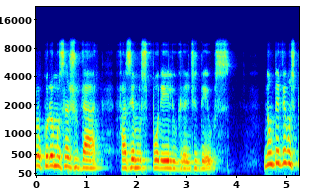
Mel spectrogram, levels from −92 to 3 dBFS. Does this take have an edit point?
no; 0 cuts

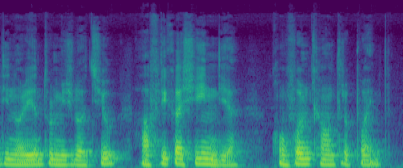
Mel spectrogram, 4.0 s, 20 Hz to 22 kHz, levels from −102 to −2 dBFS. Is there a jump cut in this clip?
yes; 2 cuts; at 1.3 s, 3.1 s

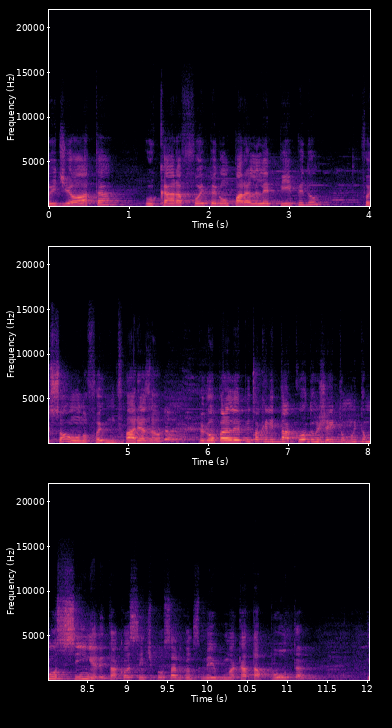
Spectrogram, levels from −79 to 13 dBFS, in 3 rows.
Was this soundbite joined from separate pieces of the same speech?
yes; 2 cuts; at 1.1 s, 6.6 s

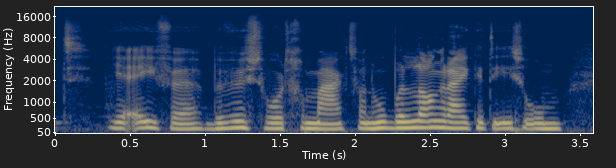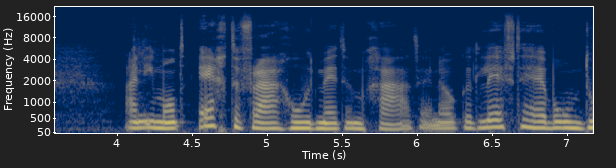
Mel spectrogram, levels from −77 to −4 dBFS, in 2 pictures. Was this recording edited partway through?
no; 0 cuts

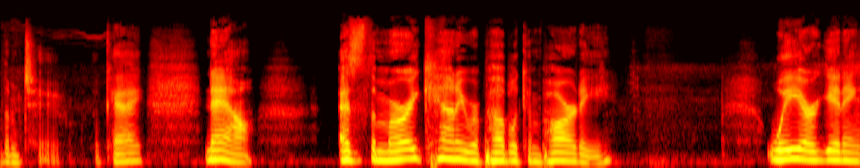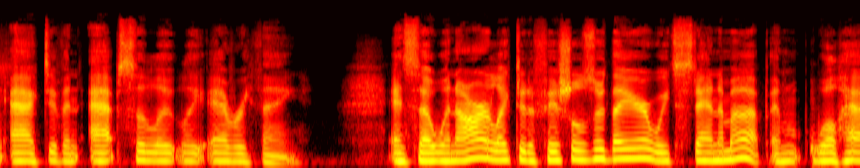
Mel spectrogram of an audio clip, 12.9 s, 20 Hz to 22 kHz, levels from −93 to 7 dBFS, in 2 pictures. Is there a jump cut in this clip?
no; 0 cuts

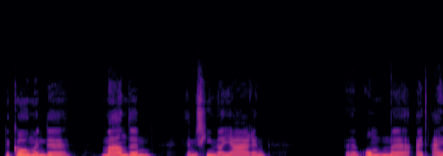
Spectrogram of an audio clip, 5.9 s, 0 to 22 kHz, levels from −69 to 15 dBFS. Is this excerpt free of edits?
yes; 0 cuts

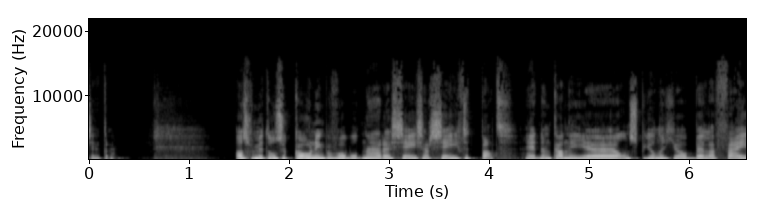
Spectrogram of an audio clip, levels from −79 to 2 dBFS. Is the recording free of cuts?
no; 1 cut; at 3.8 s

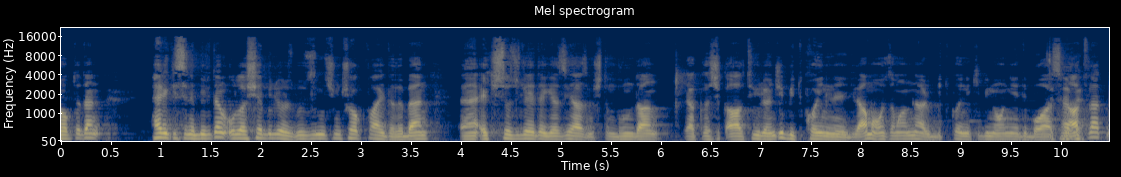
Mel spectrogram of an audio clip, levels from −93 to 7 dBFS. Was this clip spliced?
no; 0 cuts

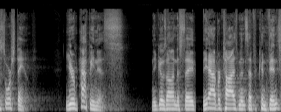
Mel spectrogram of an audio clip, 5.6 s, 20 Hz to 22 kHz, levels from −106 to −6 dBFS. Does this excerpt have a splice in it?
yes; 2 cuts; at 1.5 s, 3.9 s

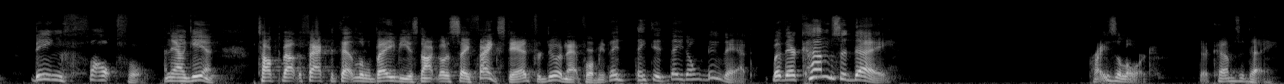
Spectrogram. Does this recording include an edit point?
yes; 2 cuts; at 1.6 s, 7.6 s

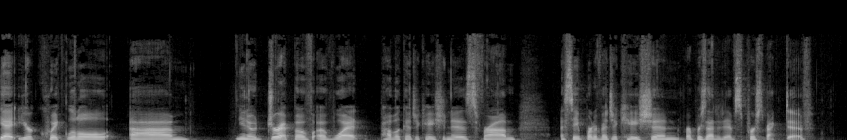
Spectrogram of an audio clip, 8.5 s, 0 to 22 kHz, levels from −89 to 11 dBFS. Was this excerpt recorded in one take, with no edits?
yes; 0 cuts

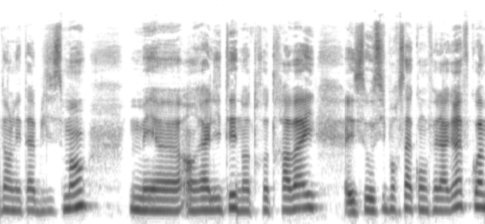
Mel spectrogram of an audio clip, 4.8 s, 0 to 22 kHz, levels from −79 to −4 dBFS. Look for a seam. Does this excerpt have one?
yes; 2 cuts; at 2.4 s, 3.4 s

